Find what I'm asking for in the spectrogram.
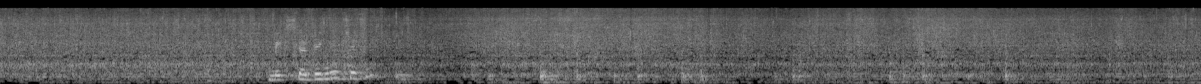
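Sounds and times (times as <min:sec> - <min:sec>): chicken sizzling in hot oil: 0:00.0 - 0:12.0
metal spoon stirring: 0:03.8 - 0:12.0.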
